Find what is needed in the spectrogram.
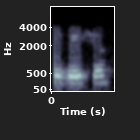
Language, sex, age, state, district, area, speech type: Kashmiri, female, 18-30, Jammu and Kashmir, Bandipora, rural, conversation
